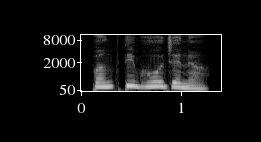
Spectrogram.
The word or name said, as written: ಪಂಕ್ತಿಭೋಜನ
